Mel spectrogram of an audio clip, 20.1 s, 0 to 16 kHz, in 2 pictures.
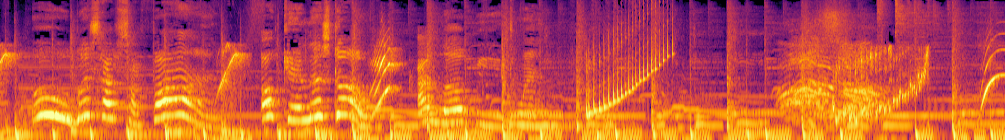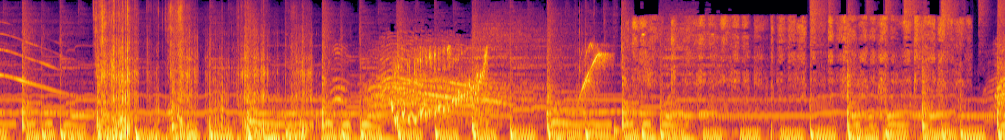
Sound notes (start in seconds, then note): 9.8 slide whistle descending; 10.9 Gaga Baby crunching; 16.3 crayon scratching; 16.5 upbeat music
